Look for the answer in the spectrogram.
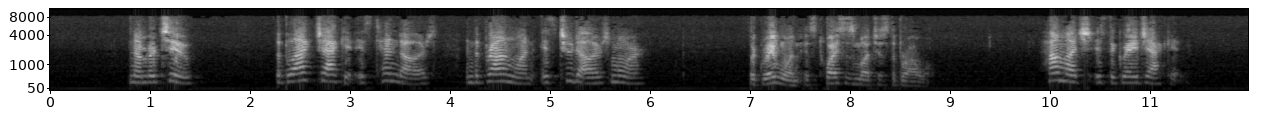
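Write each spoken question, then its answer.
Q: How much is the gray jacket?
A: $24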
